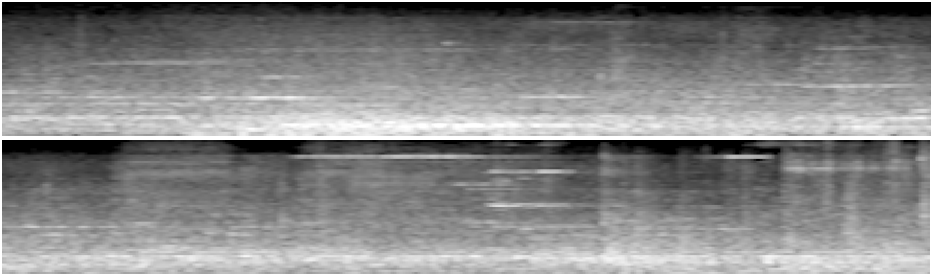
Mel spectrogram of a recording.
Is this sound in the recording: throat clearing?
no

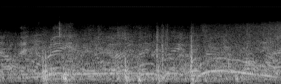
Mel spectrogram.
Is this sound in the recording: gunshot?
yes

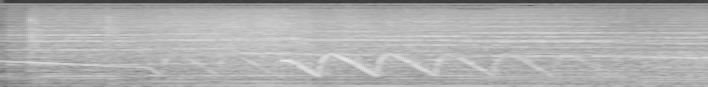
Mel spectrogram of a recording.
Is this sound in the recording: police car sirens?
yes

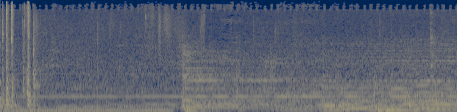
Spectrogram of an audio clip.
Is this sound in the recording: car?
yes

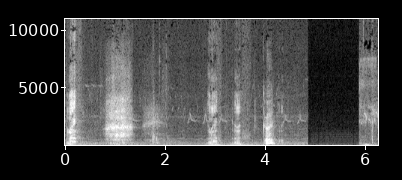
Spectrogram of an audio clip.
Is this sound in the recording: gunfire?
no

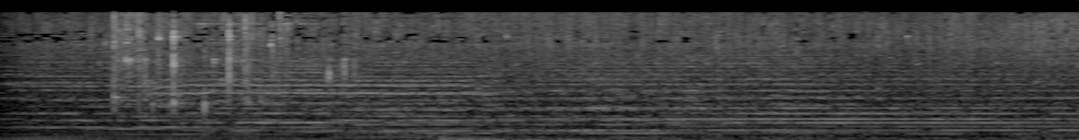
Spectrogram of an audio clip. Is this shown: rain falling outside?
yes

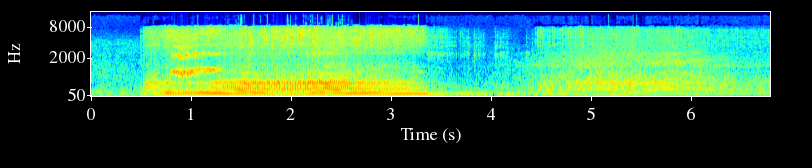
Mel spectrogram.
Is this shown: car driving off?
yes

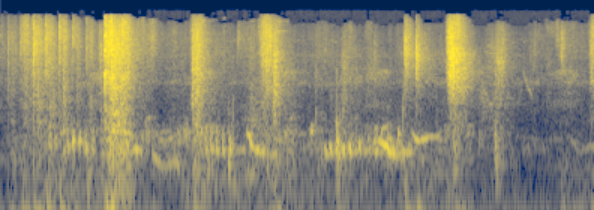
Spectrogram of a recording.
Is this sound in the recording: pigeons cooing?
yes

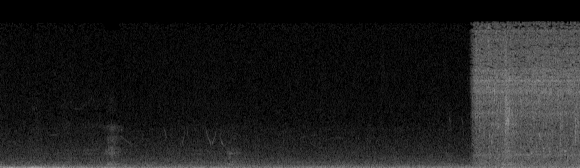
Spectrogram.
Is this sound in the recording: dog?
no

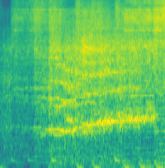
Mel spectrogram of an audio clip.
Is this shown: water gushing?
no

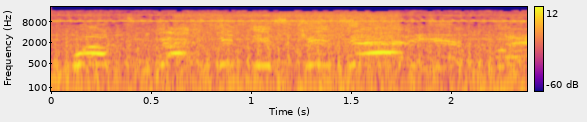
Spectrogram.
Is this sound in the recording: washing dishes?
no

